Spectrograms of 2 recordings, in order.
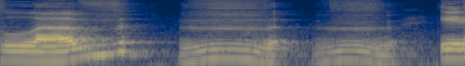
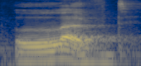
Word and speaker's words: loved: so in this case the ed sounds like a d okay it sounds like a d you are not going to say love it love it love it no that's not right you are going to say loved love loved yes loved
